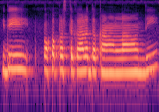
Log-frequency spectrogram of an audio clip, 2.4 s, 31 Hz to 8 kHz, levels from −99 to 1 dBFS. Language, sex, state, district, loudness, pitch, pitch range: Telugu, female, Andhra Pradesh, Srikakulam, -20 LUFS, 240 Hz, 225-250 Hz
